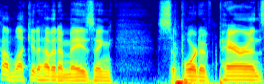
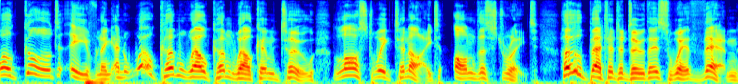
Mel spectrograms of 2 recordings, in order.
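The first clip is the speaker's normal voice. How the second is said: eager, raised, high-pitched, belted late-night host voice; 8 semitones higher, 6 dB louder than usual. Retelling how you put on your glasses and performed for John, do a John Oliver impression. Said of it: "you did an impression of him?".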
